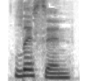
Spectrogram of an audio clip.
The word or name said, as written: listen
